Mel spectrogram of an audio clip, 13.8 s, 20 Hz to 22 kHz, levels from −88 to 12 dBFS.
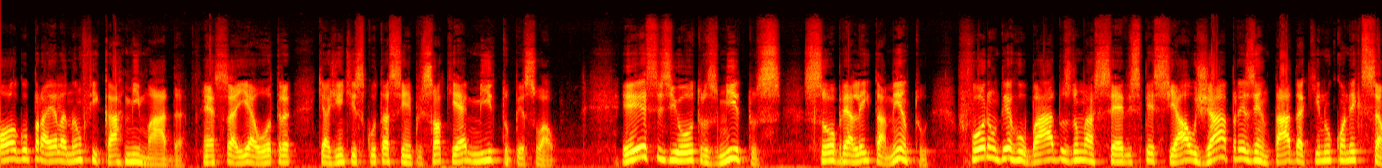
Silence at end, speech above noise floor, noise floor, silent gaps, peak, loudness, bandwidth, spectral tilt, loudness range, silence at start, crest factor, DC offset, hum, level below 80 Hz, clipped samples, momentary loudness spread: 0 s; 27 dB; -42 dBFS; none; 0 dBFS; -15 LUFS; 14.5 kHz; -6 dB/octave; 3 LU; 0 s; 14 dB; under 0.1%; none; -44 dBFS; under 0.1%; 8 LU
